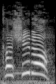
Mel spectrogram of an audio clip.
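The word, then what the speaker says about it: 頭: It's written as head in Japanese, but it's pronounced kashida, I believe.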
